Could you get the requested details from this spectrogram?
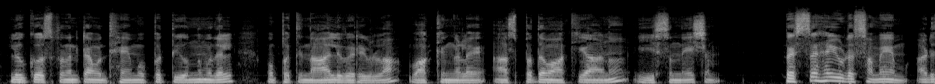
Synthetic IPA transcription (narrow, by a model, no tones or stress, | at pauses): luːkːoːspɐðnɐtːaːmɐd̪ʱjɐːjɐmːupːɐt̪ːio̞nːumuðɐlmupːɐt̪ːinaːlɨʋɐrijuɭːɐʋaːkjɐŋːɐɭe̞aːspɐðɐmaːkːijaːɳɨiːsɐnd̪eːɕɐm | pesɐɦɐjuɽe̞sɐmɐjɐmɐɽu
